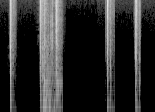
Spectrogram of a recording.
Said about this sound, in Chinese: 怎么才开门啊？我都敲了。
